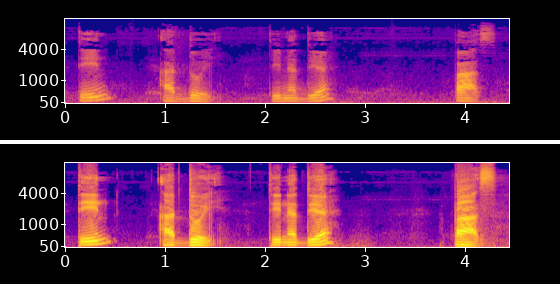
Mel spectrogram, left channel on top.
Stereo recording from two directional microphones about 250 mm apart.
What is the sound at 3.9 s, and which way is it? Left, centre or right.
Speech, right.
